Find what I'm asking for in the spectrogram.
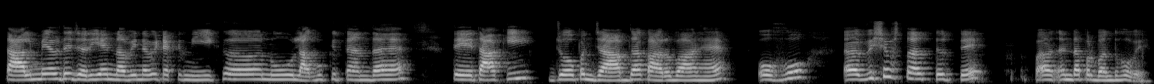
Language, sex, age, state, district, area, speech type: Punjabi, female, 30-45, Punjab, Jalandhar, urban, spontaneous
